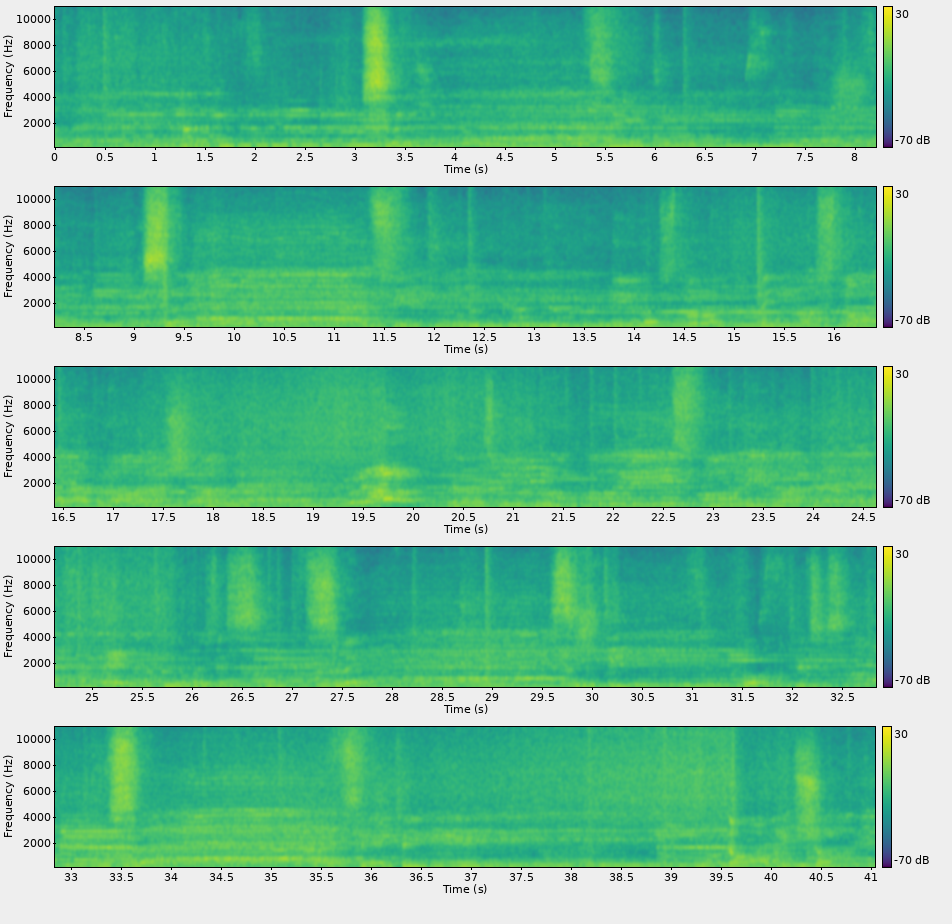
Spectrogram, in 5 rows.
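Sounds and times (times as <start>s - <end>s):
band accompaniment: 0.0s - 41.0s
voices singing chant-like notes: 0.0s - 41.0s.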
